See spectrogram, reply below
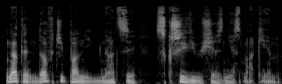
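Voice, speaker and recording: Low, husky male audiobook narrator. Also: sing-song, normal speed, no room sound, studio quality.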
